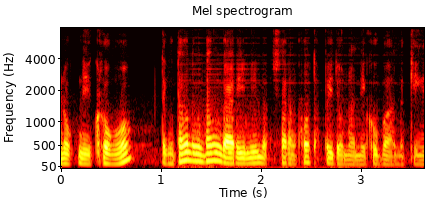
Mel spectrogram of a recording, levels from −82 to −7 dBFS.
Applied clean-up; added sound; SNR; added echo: neural separator model SepFormer DNS4.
